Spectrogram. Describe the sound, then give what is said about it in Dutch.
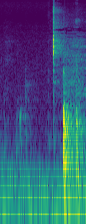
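A quick sip of water: a sharp wet click followed by a short slurp and soft swallow, all within a second, with no talking. “Slokje water.”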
